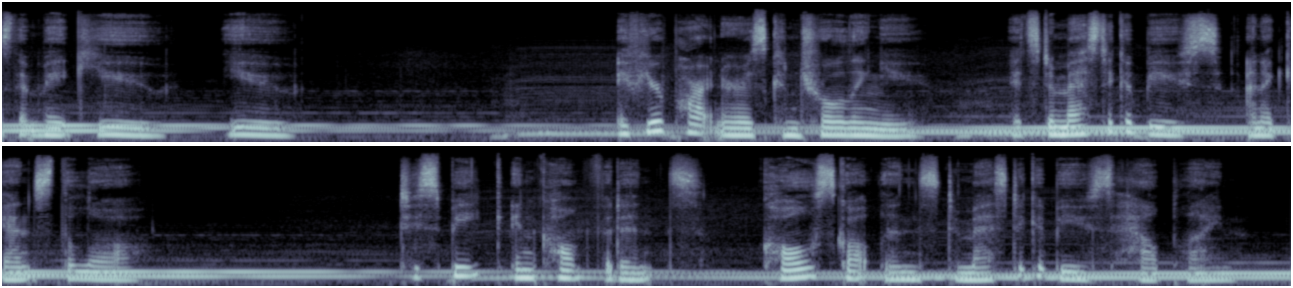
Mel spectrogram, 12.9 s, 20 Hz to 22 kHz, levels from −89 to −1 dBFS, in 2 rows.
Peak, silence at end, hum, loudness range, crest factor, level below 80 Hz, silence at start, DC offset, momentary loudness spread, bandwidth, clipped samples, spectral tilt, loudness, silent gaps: -8 dBFS; 0 s; none; 4 LU; 18 dB; -60 dBFS; 0 s; under 0.1%; 14 LU; 17.5 kHz; under 0.1%; -5.5 dB/octave; -24 LUFS; none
